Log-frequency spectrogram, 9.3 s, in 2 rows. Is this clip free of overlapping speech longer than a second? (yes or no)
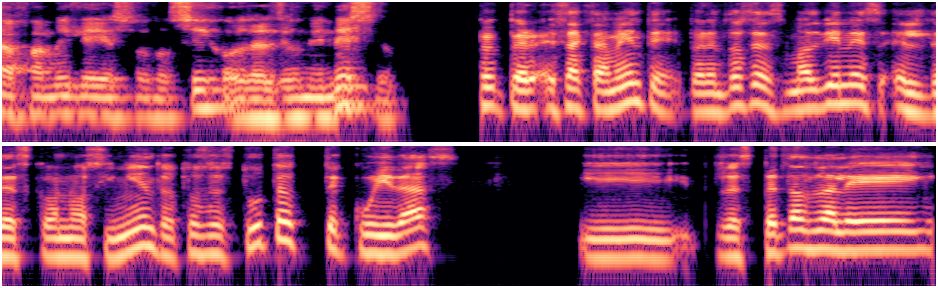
yes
